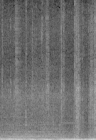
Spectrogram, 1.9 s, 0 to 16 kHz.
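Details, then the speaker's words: GM Yukon (99–06 fullsize) after wheel bearing replacement, slow turning test drive with traction control toggled: only low even road rumble, no whine, hum or errors; bearings healthy. "no whines no noises and no errors well guys we took it around the block a couple times again there were no signs of the whining or humming noises"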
